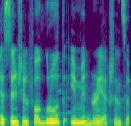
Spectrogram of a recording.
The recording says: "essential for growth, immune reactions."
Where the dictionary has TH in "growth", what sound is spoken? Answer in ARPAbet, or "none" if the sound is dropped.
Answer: T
